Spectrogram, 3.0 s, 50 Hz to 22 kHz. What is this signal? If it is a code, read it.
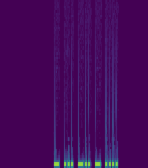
Morse code, heard as a keyed tone, about 36 wpm, 700 Hz. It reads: TSDTH
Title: Five Challenging Letter-Number Combinations 35wpm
